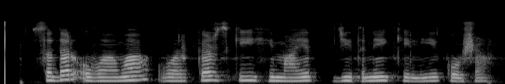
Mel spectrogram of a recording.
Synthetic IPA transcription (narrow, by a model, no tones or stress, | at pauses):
sɐd̪əɾo̰baːmaʋəɾkəɾzkihɪmaːjət̪̚d͡ʒiːt̪nekeliekoːʃaː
